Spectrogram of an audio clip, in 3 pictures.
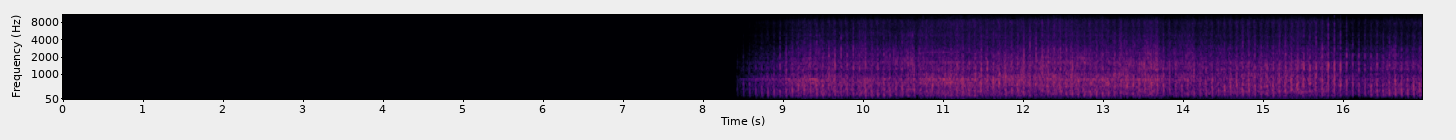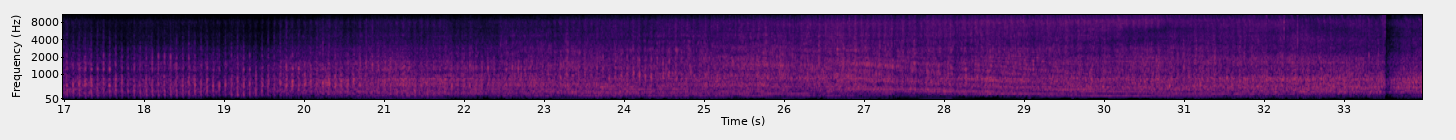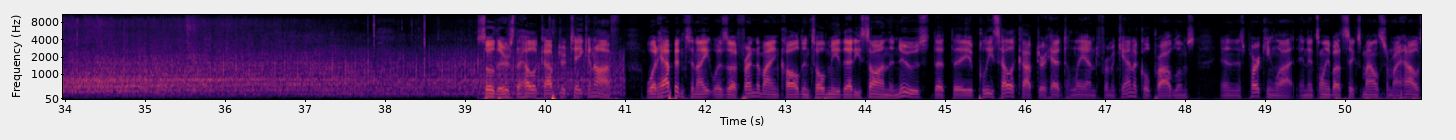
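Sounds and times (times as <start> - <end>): helicopter rotor and turbine: 8.4 - 41.2.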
